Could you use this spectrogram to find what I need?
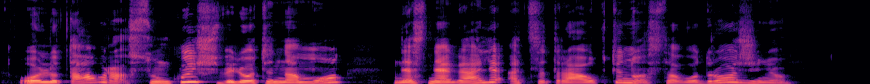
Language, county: Lithuanian, Kaunas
